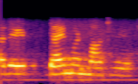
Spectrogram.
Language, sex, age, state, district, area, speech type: Gujarati, female, 18-30, Gujarat, Junagadh, urban, conversation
